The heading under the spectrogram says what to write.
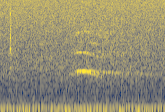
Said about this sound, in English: I wonder if anyone could hear that bird.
